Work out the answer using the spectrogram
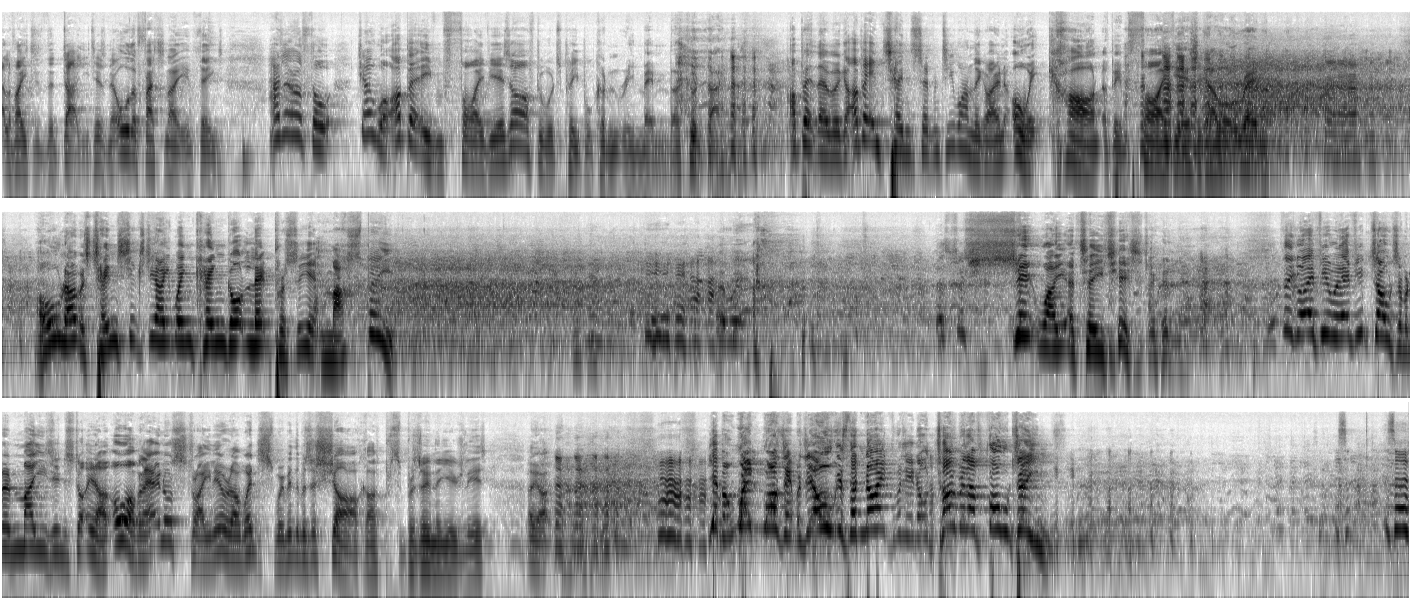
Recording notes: Britain in Crisis (Live!). Show recorded on 18th January at Leicester Square Theatre.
